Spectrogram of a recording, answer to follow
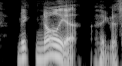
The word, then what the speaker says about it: Mignola: Mignola, I think that's how you say it.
